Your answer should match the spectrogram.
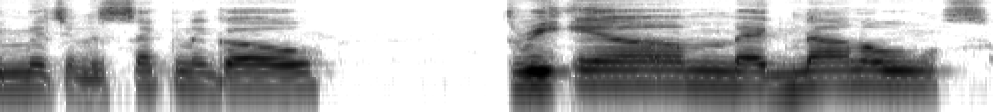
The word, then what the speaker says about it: McDonald's: a second ago 3M McDonald's or as my dad would pronounce it MacDonald no s I have no idea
